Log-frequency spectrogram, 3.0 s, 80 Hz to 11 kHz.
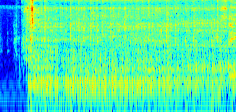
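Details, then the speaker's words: New Proyama 62cc chainsaw restarted hot without the choke: a quiet pull, then it catches at once and settles into an even, steady buzz; a normal hot start. "I know it started cold really easy, but now that it's gotten hot, let's let's see if it cranks back."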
